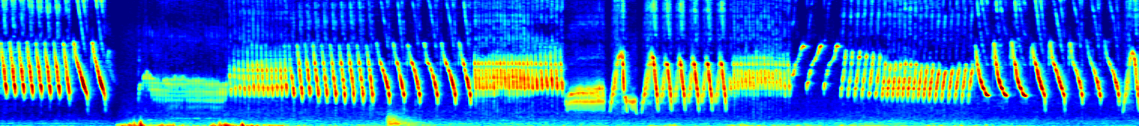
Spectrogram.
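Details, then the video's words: Canary singing a long, high chain of rapid tours: fast repeated downslurred notes, a lower buzzy rattle, then quick trills, switching phrase every second or two, with a few faint low thumps early on. "KICAUAN BURUNG KENARI BIKIN KENARI GACOR DOR"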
